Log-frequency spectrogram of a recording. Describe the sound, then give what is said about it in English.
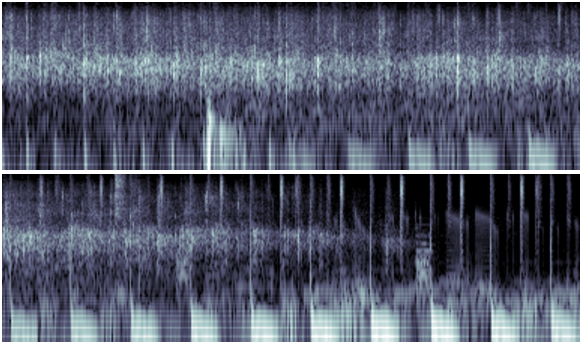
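An audience applauds a panel steadily for several seconds, a dense wash of many hands clapping at moderate loudness, with a rhythmic tonal music bed rising underneath toward the end. “All right, we have to stop there, sadly, but can we have a round of applause for our great panel?”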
